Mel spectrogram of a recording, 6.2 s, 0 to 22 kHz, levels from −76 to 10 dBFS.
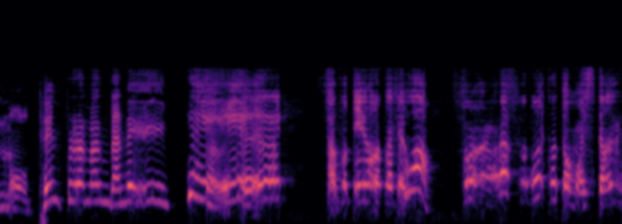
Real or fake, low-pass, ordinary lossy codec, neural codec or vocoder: fake; 7.2 kHz; none; codec, 16 kHz, 1 kbps, FunCodec, trained on LibriTTS, 50 frames a second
